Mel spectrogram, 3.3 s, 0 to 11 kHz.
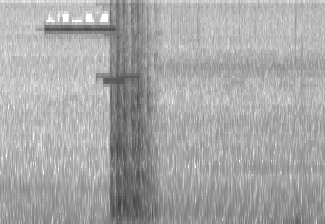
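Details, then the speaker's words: Marantz PMD 520 3-head cassette deck auto bias at normal speed: steady high test tones step through, then a short clunk and quiet as calibration finishes with no error. "okay they'll finish at the same time none of them have come up with an error goody gumdrops"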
